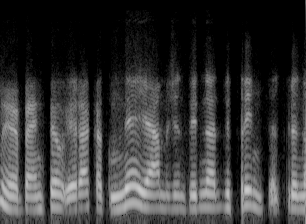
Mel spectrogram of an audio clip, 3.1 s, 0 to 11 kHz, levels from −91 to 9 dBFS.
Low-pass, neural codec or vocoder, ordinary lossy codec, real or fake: 9.9 kHz; codec, 16 kHz in and 24 kHz out, 0.9 kbps, LongCat-Audio-Codec, fine tuned four codebook decoder; Opus, 16 kbps; fake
